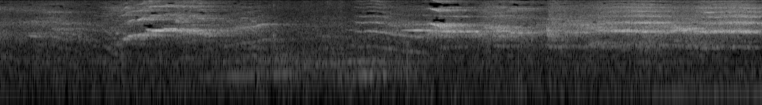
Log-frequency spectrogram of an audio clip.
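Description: Birds calling: high, wavering calls that fall in pitch, about a second in and again from about three seconds in, over a steady low hum in the second half.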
